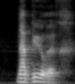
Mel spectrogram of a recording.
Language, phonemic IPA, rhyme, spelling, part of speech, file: Dutch, /naːˈby.rəx/, -yrəx, naburig, adjective, Nl-naburig.ogg
- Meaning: neighboring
